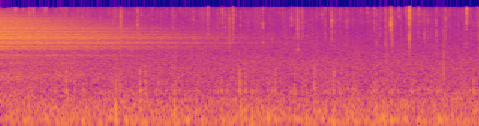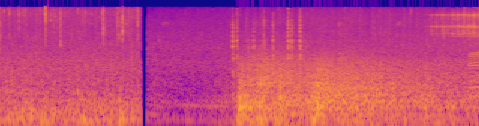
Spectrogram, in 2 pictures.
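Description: Faint rain ambience, an even hiss of rain with scattered small crackles, laid between songs. It cuts out completely for about a second around eight seconds in, then comes back a little louder.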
